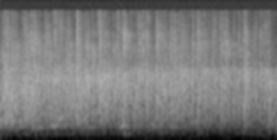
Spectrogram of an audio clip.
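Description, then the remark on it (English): A church audience applauds steadily during a sermon, many hands clapping in a dense, unbroken wash of sound that holds at an even level for several seconds, with no one speaking over it. “Y'all better clap the same way.”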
